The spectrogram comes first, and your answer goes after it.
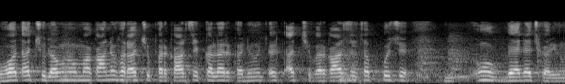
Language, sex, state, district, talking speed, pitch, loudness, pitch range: Garhwali, male, Uttarakhand, Tehri Garhwal, 200 wpm, 185 Hz, -18 LUFS, 175-195 Hz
